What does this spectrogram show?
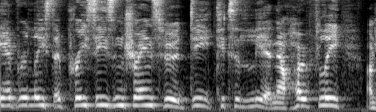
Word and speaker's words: De Ketelaere: released a pre-season transfer D kitalia now hopefully I'm pronouncing that somewhat greatly in fact Let me give the correct pronunciation up now according to the man himself it is Charles de Castle uh I'm just gonna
